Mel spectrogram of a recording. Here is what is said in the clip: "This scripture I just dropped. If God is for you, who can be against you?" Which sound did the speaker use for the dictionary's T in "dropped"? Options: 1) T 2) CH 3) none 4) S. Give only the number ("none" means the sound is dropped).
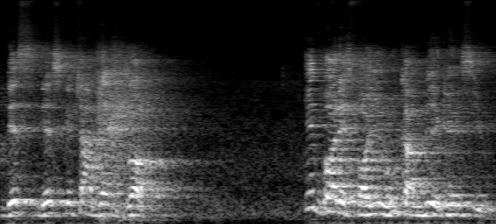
3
